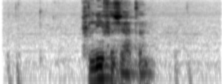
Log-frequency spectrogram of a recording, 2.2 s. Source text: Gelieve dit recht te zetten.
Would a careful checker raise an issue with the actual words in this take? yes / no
yes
